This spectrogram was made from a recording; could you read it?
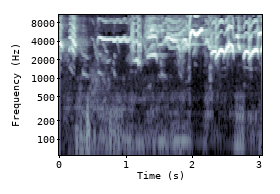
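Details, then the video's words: Oriental magpie-robin singing while fighting in a village in Muko Muko, Bengkulu, Indonesia: a sustained whistle, then sharp rising and falling notes and quick twittering phrases, with faint low background noise. "Kacer tarung|pancingan Kacer gacor|Kacer Konslet"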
